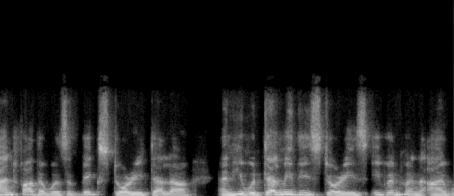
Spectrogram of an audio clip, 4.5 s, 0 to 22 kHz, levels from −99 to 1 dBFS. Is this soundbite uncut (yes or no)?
yes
